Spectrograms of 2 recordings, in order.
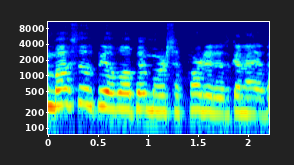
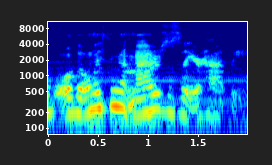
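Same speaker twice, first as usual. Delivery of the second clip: ordinary talk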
